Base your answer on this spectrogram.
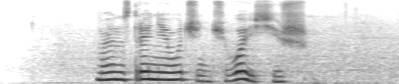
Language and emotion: Russian, sad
